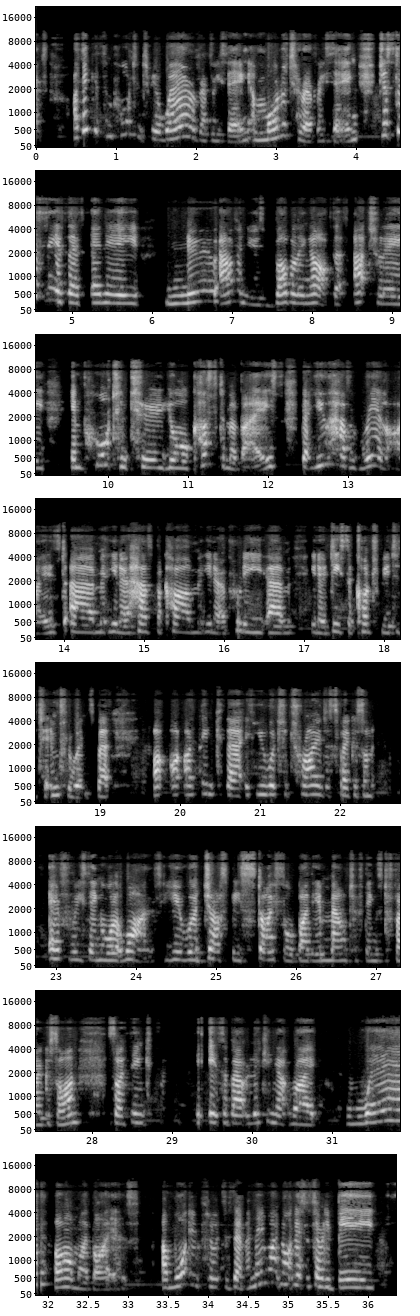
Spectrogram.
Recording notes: This episode is the audio from our webinar this week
